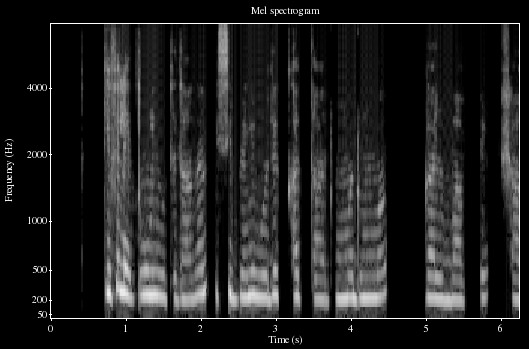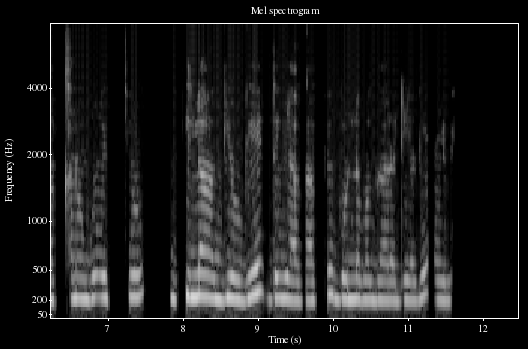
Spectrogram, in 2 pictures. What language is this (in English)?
Wolaytta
